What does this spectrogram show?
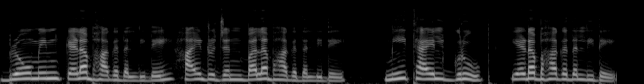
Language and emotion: Kannada, neutral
